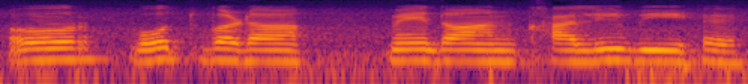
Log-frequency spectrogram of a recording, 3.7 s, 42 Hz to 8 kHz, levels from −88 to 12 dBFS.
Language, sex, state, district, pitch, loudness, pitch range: Hindi, female, Haryana, Jhajjar, 180 Hz, -15 LUFS, 175-190 Hz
